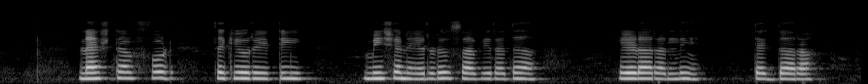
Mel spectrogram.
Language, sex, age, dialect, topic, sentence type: Kannada, female, 18-24, Central, agriculture, statement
